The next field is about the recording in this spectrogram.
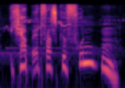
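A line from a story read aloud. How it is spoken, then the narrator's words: Excited shouting. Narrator (German): schreit er aufgeregt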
